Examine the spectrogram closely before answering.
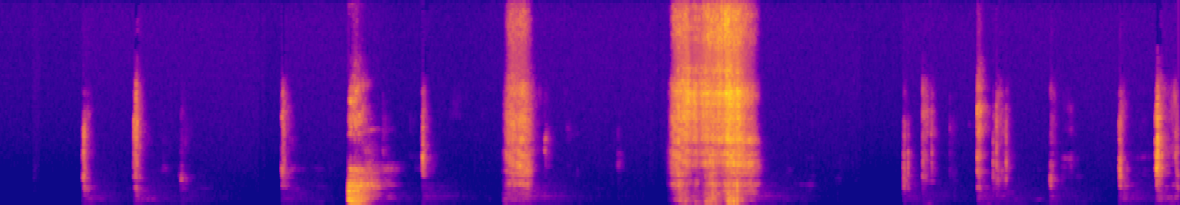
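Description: Close-miked eating sounds: wooden chopsticks clicking on a metal plate, a sudden loud mouth sound about three and a half seconds in, then a long slurp of pad thai rice noodles around seven seconds in. Soft wet chewing clicks follow near the end.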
